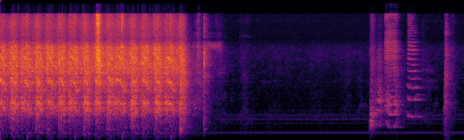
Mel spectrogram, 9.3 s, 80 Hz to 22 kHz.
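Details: 740 no-start: starter cranks about two turns a second for nearly four seconds, then stops without the engine catching.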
